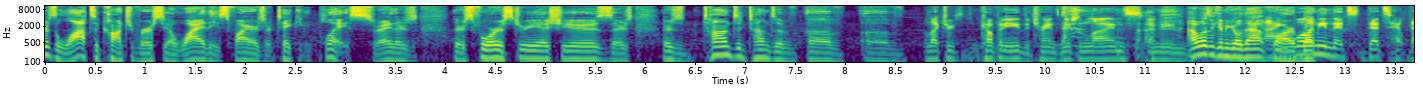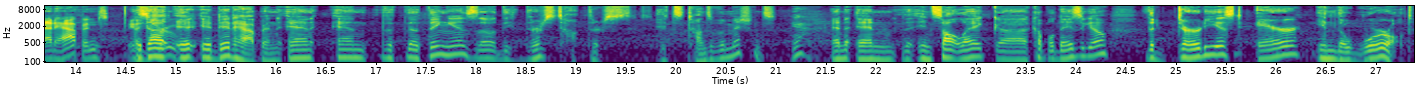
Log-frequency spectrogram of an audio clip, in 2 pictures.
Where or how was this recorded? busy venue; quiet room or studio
busy venue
